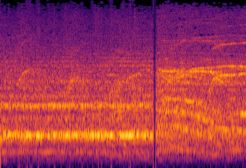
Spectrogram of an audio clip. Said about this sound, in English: Whistles from the crowd.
